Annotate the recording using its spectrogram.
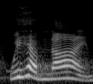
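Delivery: ordinary delivery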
